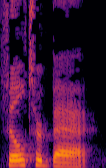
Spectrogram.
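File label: "filter bag", English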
